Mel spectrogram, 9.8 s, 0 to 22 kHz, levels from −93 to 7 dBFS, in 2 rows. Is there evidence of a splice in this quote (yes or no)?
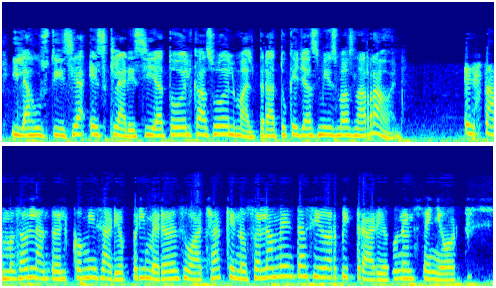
no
